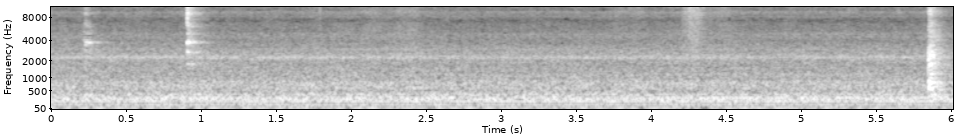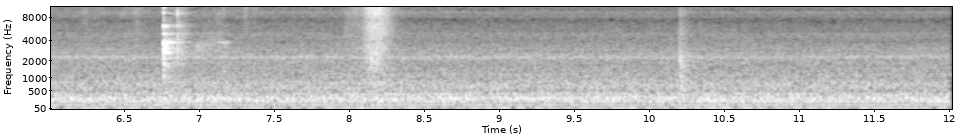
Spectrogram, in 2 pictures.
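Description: Steady low hum of a room appliance, with a few scattered light clicks and taps of utensils.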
